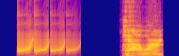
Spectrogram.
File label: taunt, speech; Cyberworms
